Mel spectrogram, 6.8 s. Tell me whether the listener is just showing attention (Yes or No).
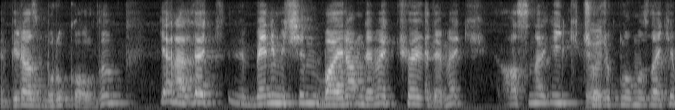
Yes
